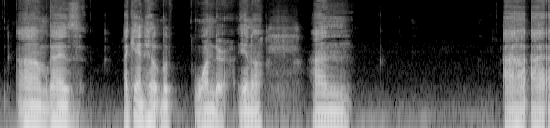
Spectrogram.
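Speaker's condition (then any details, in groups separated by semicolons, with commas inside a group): No condition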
